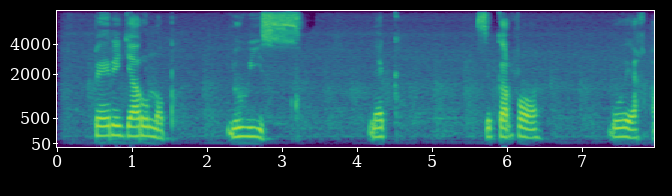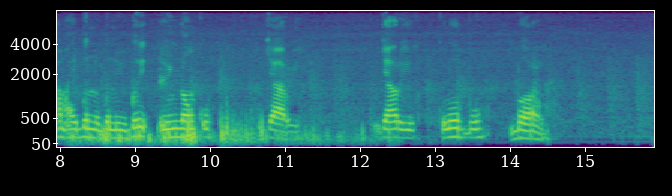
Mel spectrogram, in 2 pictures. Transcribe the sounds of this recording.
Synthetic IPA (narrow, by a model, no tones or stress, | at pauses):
pɛːɾiɟaːɾunɔp | juwiːs | nɛk | sikartɔ̃ː | buwɛːxɐmajbənːəbənːəjubəɾijuɲlɔŋkukuɟaːɾuji | ɟaːɾuji | kuluːɾbu | bɔːɾɛla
